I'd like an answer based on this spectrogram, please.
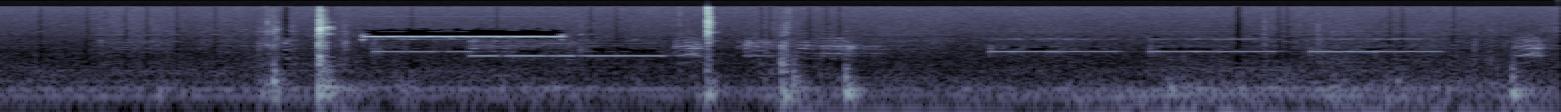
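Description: Steady low drone of a vehicle driving on a snowy road, heard from inside the cabin, with several sharp knocks. From about two seconds in there is a simple tune of electronic beep tones, stepping between a few pitches.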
